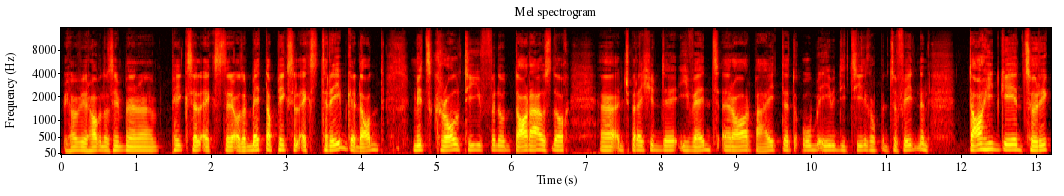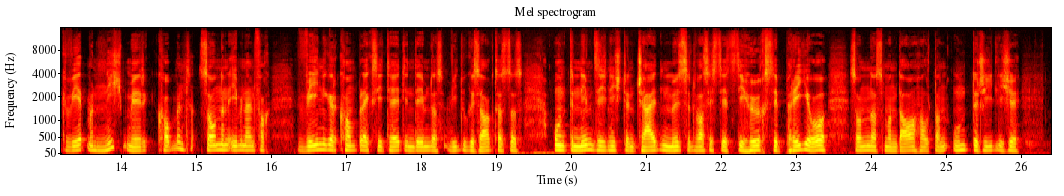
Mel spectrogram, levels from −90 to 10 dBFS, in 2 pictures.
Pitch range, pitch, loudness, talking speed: 120-135 Hz, 130 Hz, -20 LUFS, 140 wpm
